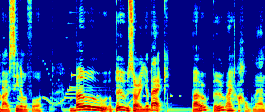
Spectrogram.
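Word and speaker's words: Beau: Okay, Bo is correct. Gotcha. That's what I think, because whenever I see, like, E-A-U-X, or, yeah, no, so, yeah, E-A-U-X, that's pronounced O.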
